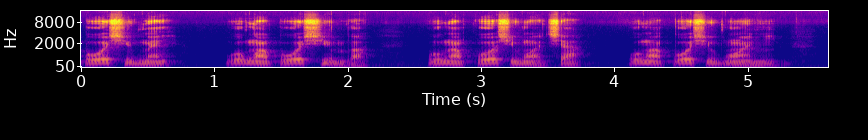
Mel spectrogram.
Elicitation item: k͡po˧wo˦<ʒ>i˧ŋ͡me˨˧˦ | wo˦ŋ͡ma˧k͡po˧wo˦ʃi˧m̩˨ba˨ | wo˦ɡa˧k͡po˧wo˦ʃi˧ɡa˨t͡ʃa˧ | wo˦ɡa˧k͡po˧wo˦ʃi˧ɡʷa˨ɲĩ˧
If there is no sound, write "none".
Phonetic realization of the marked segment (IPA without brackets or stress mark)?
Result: ʃ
